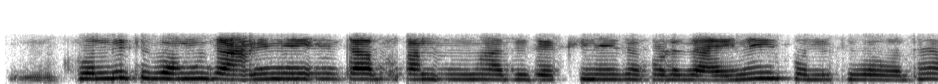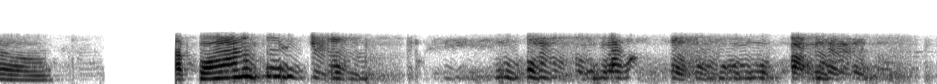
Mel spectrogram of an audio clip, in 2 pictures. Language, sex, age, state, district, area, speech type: Odia, female, 45-60, Odisha, Angul, rural, conversation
